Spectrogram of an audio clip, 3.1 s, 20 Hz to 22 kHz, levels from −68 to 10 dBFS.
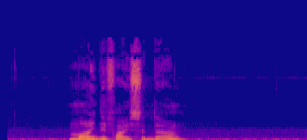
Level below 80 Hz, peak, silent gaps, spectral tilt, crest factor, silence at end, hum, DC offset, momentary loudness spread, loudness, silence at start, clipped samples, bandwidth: -38 dBFS; -4 dBFS; none; -5 dB/octave; 20 dB; 0 s; none; under 0.1%; 24 LU; -21 LUFS; 0.1 s; under 0.1%; 16.5 kHz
